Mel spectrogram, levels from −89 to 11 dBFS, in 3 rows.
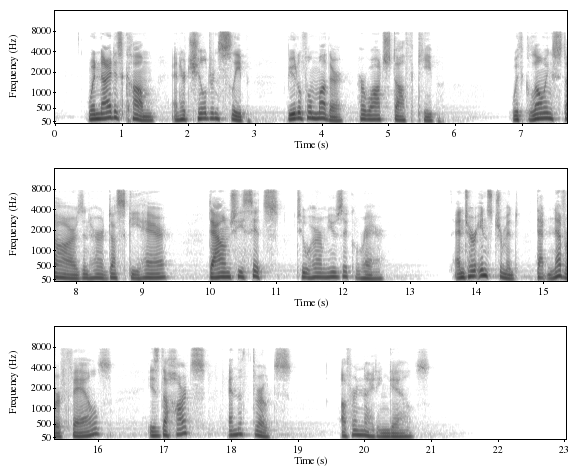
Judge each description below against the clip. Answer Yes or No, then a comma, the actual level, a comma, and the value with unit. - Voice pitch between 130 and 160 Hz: Yes, low, 135 Hz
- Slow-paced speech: Yes, slow, 110 wpm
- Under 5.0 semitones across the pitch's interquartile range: No, wide, 5.6 semitones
